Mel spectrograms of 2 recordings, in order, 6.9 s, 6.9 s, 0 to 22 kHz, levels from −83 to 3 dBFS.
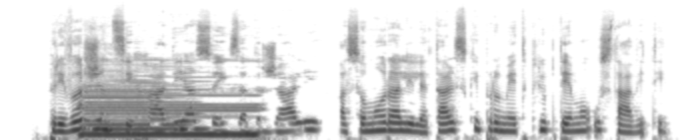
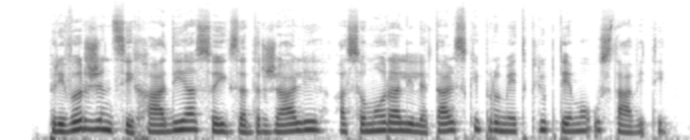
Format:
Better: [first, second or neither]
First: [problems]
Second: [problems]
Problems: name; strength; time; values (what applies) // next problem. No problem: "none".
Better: second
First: noise reduction (classical method Wiener filter)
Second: none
